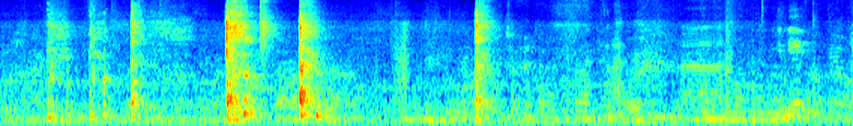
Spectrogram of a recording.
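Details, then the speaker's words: Several short, sharp coughs in a quiet room, a cough response during a paediatric progressive muscular dystrophy (DMP) exercise lecture/demonstration, followed by faint talk. "dan dia batuk kan saya enggak suka batuk i kan responnya batuk"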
